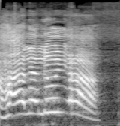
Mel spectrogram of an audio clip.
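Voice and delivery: high ringing call of praise; shouted hallelujah. Shown as a demonstration. Preacher calling the church to shout it. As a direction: lead the crowd, call it out high. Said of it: "Yun, isa pa".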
